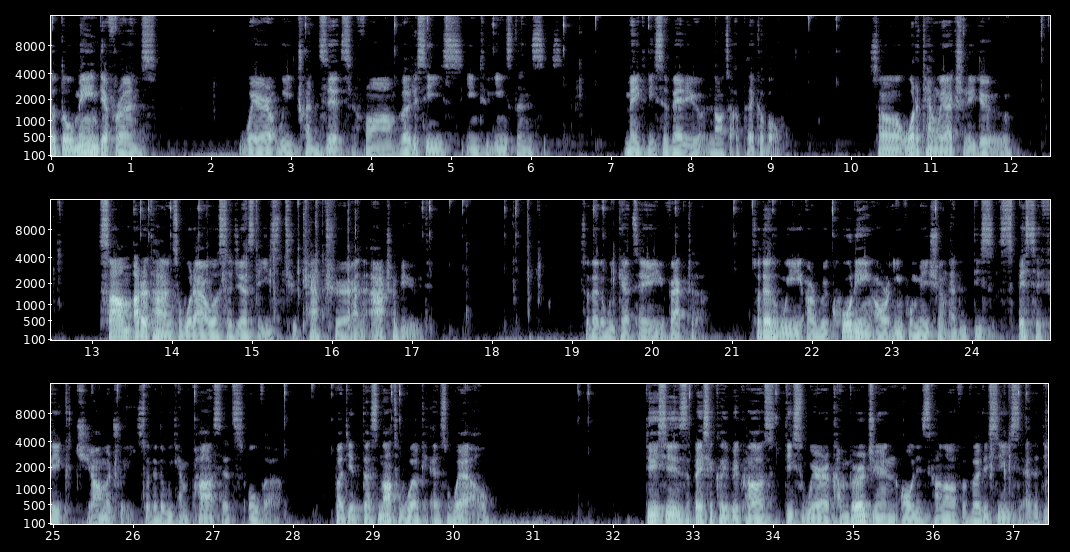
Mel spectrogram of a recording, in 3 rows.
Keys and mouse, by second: 0.2 click, 1.0-4.6 d, 3.2-4.3 drag, 4.9 click, 5.6 click, 5.6 d, 6.5 d, 7.0 click, 7.0 d, 9.6 click, 11.2 d, 11.4-12.4 drag, 12.4 d, 14.0 click, 14.0 d, 14.5 ctrl+x, 15.0 ctrl+a, 17.6 click, 18.3-18.8 drag, 19.4 drag, 20.4-21.1 drag, 21.4 click, 21.8-23.8 d, 22.3-23.6 drag, 26.0 middle click, 26.8-28.0 drag, 28.4 middle click, 29.3 click, 31.6 click, 33.0 click, 33.3 click, 37.1 ctrl+shift+click.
